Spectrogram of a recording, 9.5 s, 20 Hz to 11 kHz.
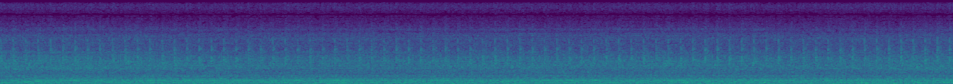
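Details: Idle with valve covers off on a new Comp Cams hydraulic roller cam and lifter combo after break-in, before poly lock adjustment: fast, light tick holding steady. Hydraulic roller lifter noise that won't adjust out, worst at number 7 exhaust.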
